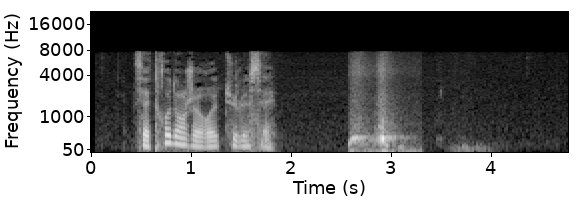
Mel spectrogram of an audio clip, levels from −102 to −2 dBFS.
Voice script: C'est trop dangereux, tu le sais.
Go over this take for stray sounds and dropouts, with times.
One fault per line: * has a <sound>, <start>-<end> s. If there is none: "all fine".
* has a whoosh, 2.5-3.3 s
